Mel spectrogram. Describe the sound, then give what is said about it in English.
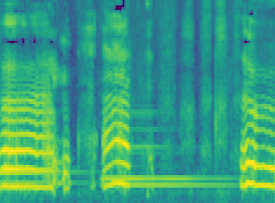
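A newborn baby cries in loud, piercing wails, three bursts separated by short gasping pauses, with no one else speaking. “I mean, I want to start this episode the way everybody starts.”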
